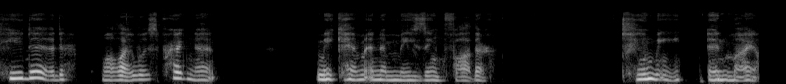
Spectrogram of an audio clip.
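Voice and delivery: fast, trembling, quivering, wavering voice. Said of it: "with that quivering voice".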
